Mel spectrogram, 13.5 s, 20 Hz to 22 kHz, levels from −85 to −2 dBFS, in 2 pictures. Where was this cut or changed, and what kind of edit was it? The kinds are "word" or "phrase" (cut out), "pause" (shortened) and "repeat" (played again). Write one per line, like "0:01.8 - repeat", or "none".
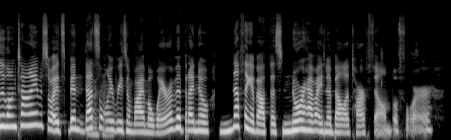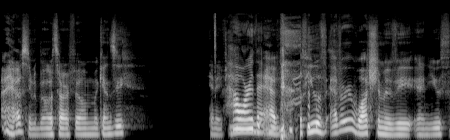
0:03.2 - pause
0:04.9 - word
0:06.7 - pause
0:11.3 - word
